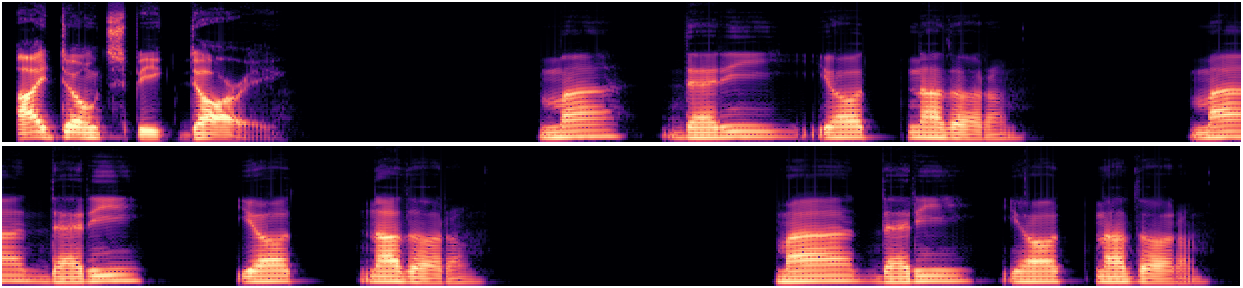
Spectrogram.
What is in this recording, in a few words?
I dont speak Dari (Dari); Combat Language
